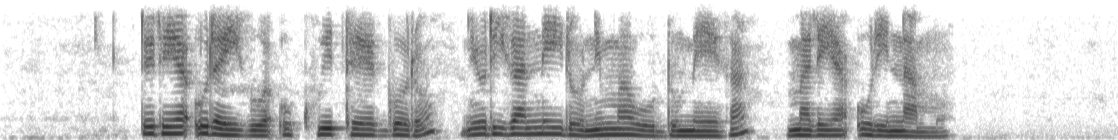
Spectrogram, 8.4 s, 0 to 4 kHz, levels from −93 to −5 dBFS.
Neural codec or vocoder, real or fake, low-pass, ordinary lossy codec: none; real; 3.6 kHz; Opus, 64 kbps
